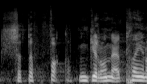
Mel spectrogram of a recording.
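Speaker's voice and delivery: imitating a fed-up girlfriend; angry girlfriend's order. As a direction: order your boyfriend sharply aboard. Girlfriend orders him onto plane.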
